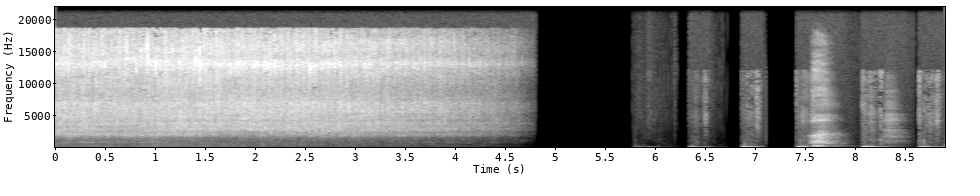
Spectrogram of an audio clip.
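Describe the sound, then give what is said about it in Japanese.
A person takes a shower: water sprays with a steady hiss for several seconds, then fades out; after a brief silence, a series of soft, evenly spaced thuds follows. “まずはシャワー浴びてきますね。”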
